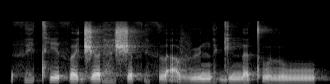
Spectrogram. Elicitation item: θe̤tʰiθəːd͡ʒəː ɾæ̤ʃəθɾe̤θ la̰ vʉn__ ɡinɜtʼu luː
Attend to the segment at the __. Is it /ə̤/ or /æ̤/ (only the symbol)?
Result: æ̤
